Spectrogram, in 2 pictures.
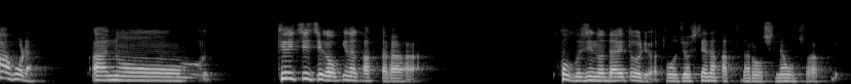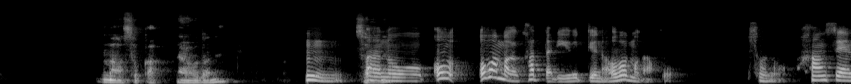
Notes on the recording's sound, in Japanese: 本収録はビデオ会議サービス「Zoom」を使用し。一部聞き取りづらい箇所があります。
